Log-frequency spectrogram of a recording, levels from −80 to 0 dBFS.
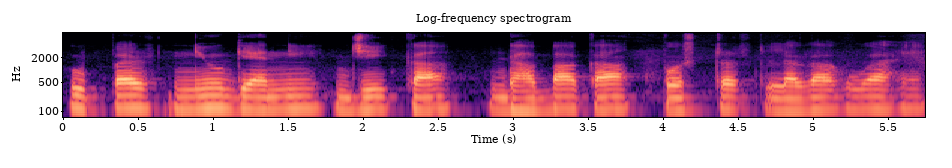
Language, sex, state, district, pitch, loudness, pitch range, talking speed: Hindi, male, Uttar Pradesh, Lucknow, 115 Hz, -17 LUFS, 110-115 Hz, 115 wpm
